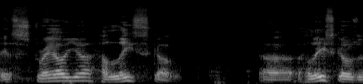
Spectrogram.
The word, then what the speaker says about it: Estrella: Estrella, it's Estrella, and it's pronounced Estrella. A double L in Spanish is a Y.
